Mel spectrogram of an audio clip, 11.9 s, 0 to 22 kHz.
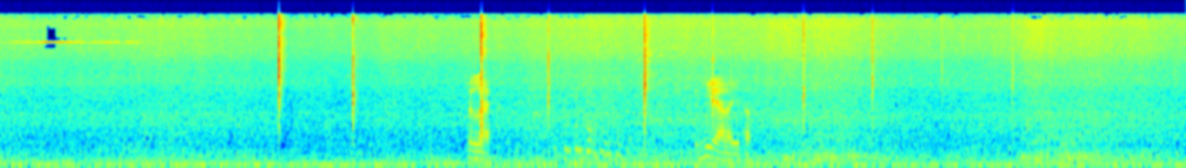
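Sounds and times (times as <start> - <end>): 
sea breeze on the beach: 0.0 - 11.8
surf on the beach: 0.0 - 11.8
speech: 4.7 - 6.4, 7.0 - 7.7
laughter: 5.5 - 6.5.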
